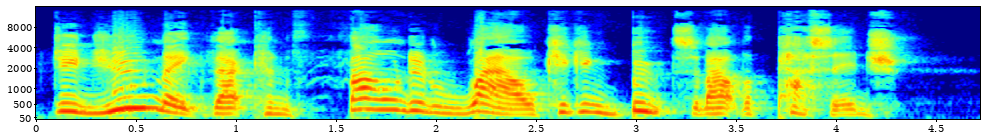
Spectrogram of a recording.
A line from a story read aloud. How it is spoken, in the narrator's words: spluttered the man of wrath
